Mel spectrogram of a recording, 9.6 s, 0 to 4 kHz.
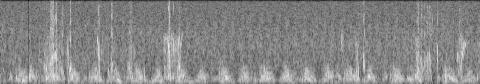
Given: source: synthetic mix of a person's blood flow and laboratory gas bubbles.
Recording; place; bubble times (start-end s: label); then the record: Doppler ultrasound of blood flow; precordium
0.85-1.48 s: bubbles
1.91-2.04 s: bubbles
2.13-2.28 s: bubbles
2.43-2.71 s: bubbles
2.84-2.89 s: bubbles
3.25-3.68 s: bubbles
6.80-6.88 s: bubbles
7.04-7.32 s: bubbles
8.12-8.78 s: bubbles
8.85-8.97 s: bubbles
9.12-9.34 s: bubbles
9.52-9.61 s: bubbles
From the record:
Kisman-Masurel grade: 233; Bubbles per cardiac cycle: several, 3 to 8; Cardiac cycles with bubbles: 50 to 99%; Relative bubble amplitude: loud (0.450 to 0.775); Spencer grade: 3 (all of the cardiac periods contain showers or single bubble signals, but not dominating or overriding the cardiac motion signals); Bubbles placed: anywhere in the cardiac cycle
